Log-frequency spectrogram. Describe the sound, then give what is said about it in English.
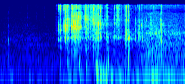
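A loud crunch of biting into crispy pork crackling, bursting in abruptly after a quiet moment, followed by a dense run of sharp crackly snaps as it breaks apart. “So for all those squares out there, we're gonna give you all an opportunity first to listen to the crack.”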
